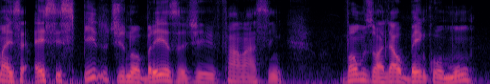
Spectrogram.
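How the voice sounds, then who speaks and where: At a moderate pace, a man talks in a medium pitch with ordinary pitch variation and an unremarkable speaking voice. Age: 60s. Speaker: city councillor and pharmacist. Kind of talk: interview podcast conversation. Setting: local TV studio.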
